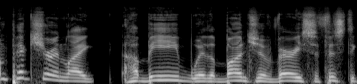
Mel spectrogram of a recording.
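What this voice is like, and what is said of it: Usual voice. Nothing is said of it.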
